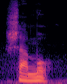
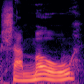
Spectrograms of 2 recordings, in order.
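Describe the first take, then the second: First: The word is short with a flat pitch. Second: The word is drawn out with a moving pitch. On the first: The speaker calls it right. "it's chameau" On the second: The speaker calls it wrong. "It's not chameau"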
